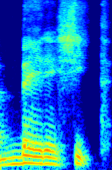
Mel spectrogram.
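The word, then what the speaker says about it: בראשית: Bereshit, acá algunos colocan una E, es una E casi muda, Bereshit, así sería la pronunciación. Acá está escrito desde arriba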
